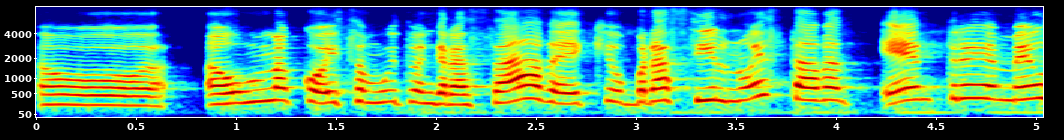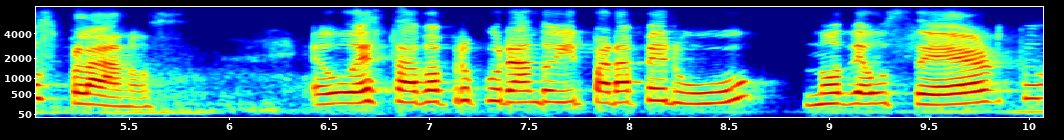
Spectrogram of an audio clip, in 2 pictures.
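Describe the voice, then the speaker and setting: A woman with a Venezuelan accent speaks at a very slow pace with lively intonation and a high pitch, over a quiet background. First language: Spanish (speaking Portuguese). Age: 40s. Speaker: immigrant seamstress. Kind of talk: panel talk, personal account. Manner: halting, with hesitations.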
